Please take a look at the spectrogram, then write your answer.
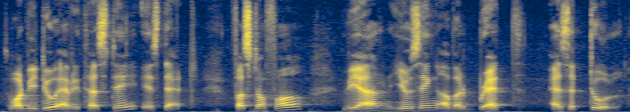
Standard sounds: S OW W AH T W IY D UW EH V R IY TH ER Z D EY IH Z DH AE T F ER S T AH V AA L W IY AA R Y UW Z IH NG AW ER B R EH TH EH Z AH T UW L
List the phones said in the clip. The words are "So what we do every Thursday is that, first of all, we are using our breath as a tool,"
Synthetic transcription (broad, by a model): S OW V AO T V IY D UW EH V R IY T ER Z D EY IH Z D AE T F ER S T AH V AA L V IY AA R Y UW Z IH NG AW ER B R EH T EH Z AH T UW L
